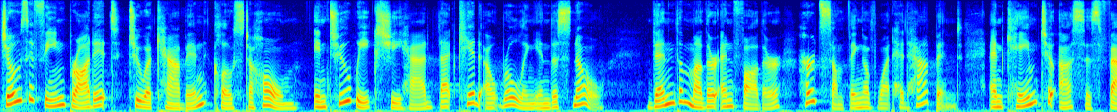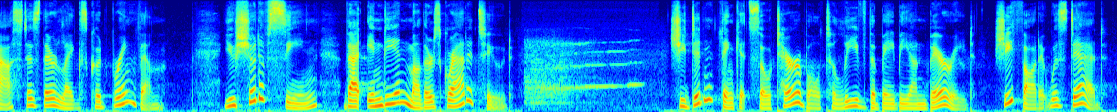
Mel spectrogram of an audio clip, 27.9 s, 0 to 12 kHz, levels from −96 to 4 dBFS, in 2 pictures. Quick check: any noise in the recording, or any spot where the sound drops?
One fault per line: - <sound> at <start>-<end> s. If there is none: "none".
- squeak at 20.5-22.1 s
